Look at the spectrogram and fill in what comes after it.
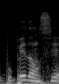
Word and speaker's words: Poupée danser: Poupée danser. Est-ce que je prononce bien Poupée danser Oui, très bien.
